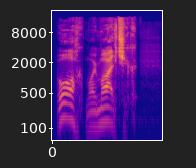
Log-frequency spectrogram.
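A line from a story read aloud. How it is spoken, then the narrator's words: Deep bass voice. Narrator (Russian): пробасил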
